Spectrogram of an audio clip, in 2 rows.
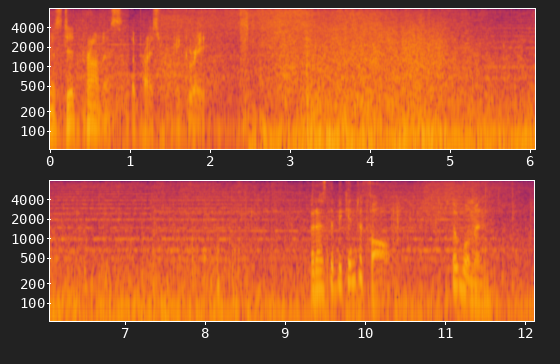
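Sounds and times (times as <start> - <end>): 
speech: 0.0 - 2.5, 9.3 - 10.5, 11.1 - 12.0
thundering roar of a mountain collapsing: 2.4 - 9.3.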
